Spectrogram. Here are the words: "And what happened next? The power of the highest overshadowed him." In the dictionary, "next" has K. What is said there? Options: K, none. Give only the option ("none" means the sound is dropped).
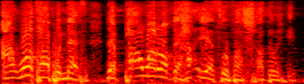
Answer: none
